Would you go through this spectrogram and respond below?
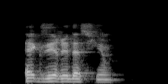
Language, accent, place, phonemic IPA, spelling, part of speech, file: French, France, Lyon, /ɛɡ.ze.ʁe.da.sjɔ̃/, exhérédation, noun, LL-Q150 (fra)-exhérédation.wav
- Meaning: disinheritance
